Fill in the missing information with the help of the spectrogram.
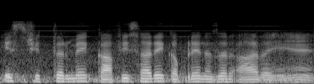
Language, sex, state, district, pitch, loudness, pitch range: Hindi, male, Chandigarh, Chandigarh, 125 Hz, -17 LUFS, 110-135 Hz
